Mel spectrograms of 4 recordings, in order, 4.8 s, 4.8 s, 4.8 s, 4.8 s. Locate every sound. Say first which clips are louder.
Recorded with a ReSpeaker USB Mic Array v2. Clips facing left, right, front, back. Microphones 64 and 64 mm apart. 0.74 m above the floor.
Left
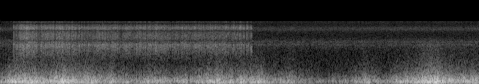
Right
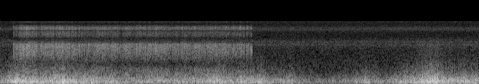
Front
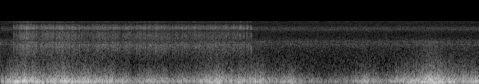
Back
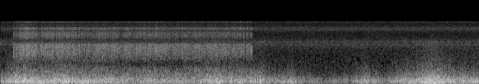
0.1 s an explosion: right 2 dB, even; 145° right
